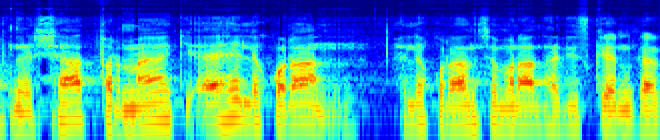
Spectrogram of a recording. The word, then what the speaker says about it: قرآن: سب سے پہلی بات، لفظ قرآن، بہت سے لوگوں کو لفظ قرآن کہتے ہیں، قرآن، را پر جزم ہے، یاد رکھو۔ قرآن صحیح تلفظ قرآن ہے، قرآن کہتے ہیں لوگ۔ اس حدیث میں قرآن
